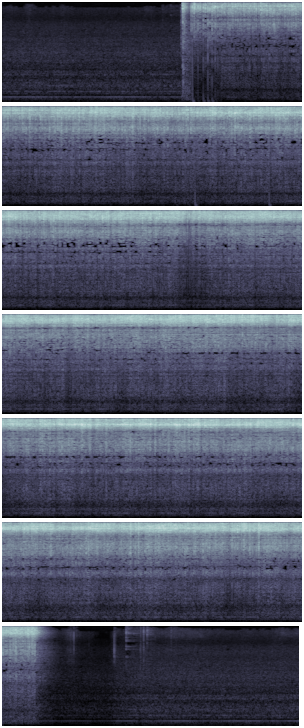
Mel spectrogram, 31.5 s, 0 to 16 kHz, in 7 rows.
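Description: MIG (GMAW) welding arc running on 0.035 ER70S-6 steel wire, laying one continuous bead on a steel post and base plate: a steady arc sound that starts abruptly about three seconds in and cuts off abruptly a couple of seconds before the end. A steady low hum is heard before and after the weld.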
